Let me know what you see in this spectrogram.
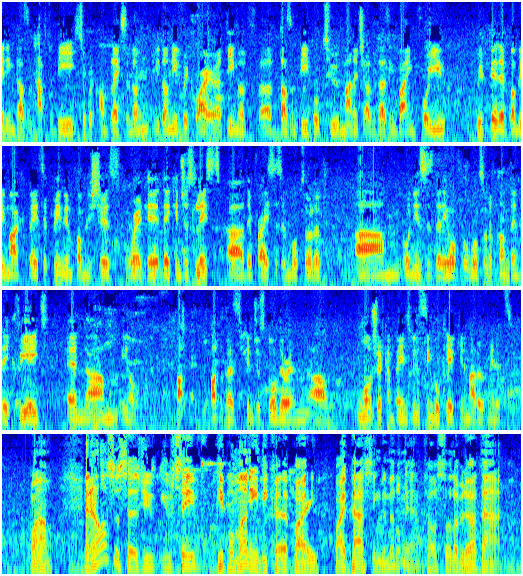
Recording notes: At Collision Conference 2022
